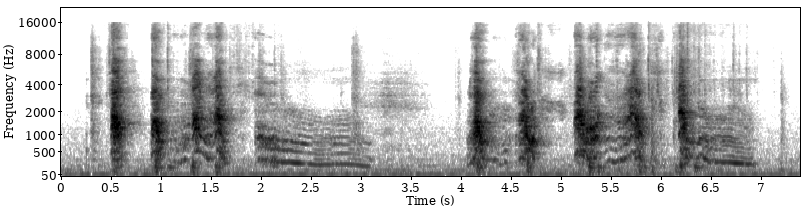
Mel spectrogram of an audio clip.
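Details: A male Chihuahua mix confronting his own mirror reflection gives quick high barks, then a drawn-out falling whine, before barking again in an irregular volley.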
